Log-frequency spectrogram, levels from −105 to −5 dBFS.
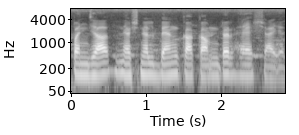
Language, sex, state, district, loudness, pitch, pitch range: Hindi, male, Madhya Pradesh, Katni, -18 LUFS, 135 Hz, 130-140 Hz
